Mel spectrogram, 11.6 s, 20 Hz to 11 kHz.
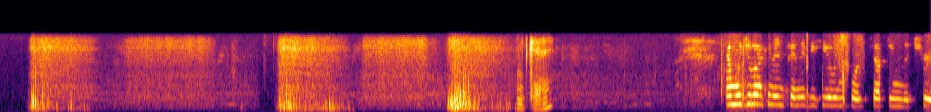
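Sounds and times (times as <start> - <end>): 
slow deep breaths during a guided exercise: 0.4 - 6.5, 8.4 - 9.1
speech: 6.5 - 7.0, 9.1 - 11.6.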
